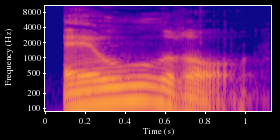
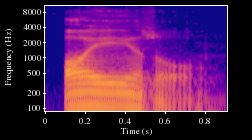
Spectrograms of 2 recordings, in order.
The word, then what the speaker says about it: Euro: Many learners pronounce this last word as ao. But that's wrong. In German, we pronounce the European currency as oo. It starts with the same sound as the English word oyster.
